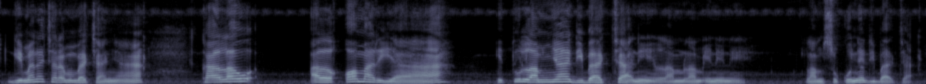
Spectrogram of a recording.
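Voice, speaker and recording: Female language teacher, slow and patient delivery, strong gravelly fry throughout. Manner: patient, repeats each word slowly and drops pitch on the translation. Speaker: Arabic teacher. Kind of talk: reading lesson, word then translation.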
